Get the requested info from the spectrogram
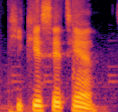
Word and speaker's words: Kike Setién: Kike Setién.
